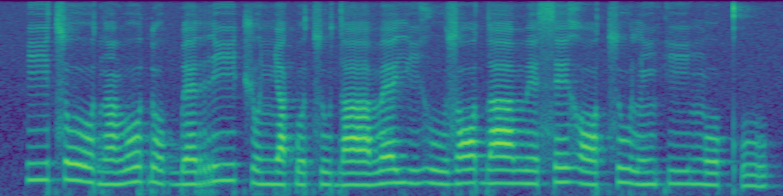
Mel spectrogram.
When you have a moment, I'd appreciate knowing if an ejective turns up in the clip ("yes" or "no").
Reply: yes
